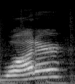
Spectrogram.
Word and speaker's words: water: We don't pronounce the T as an R.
